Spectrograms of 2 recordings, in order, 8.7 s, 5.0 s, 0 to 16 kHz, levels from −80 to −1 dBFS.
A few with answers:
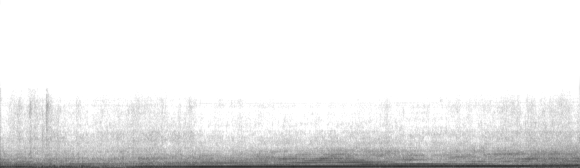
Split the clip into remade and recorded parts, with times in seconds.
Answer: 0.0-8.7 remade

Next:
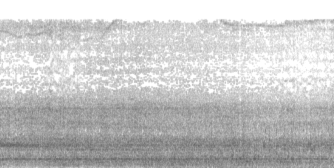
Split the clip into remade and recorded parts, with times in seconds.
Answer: 0.0-0.7 recorded; 0.7-1.2 remade; 1.2-4.2 recorded; 4.2-5.0 remade

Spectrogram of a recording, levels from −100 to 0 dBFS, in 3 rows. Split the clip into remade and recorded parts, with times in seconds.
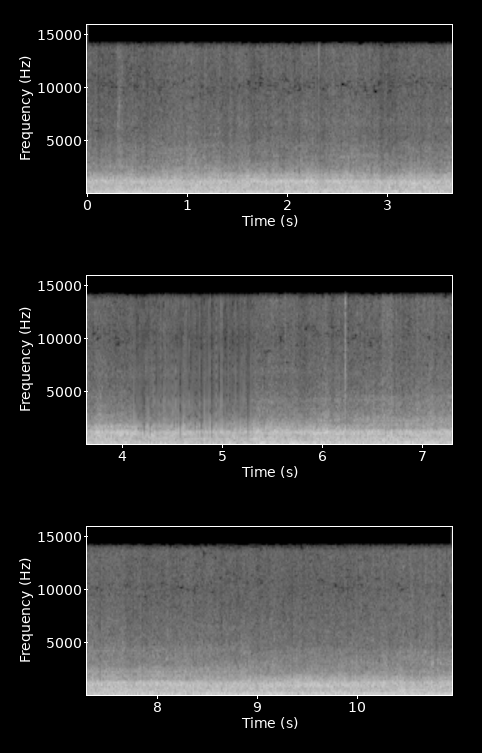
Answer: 0.0-4.1 recorded; 4.1-5.3 remade; 5.3-11.0 recorded

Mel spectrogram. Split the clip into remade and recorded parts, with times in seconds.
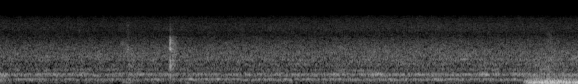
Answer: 0.0-5.8 recorded

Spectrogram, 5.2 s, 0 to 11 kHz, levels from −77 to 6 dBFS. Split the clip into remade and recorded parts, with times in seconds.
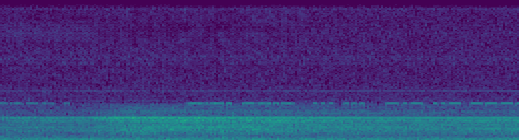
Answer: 0.0-3.1 remade; 3.1-5.2 recorded

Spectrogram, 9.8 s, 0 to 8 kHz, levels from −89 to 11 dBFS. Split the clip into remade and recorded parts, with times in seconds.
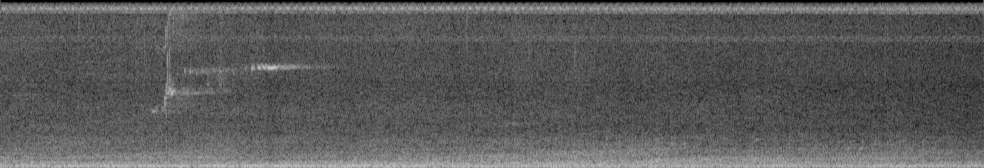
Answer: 0.0-9.8 recorded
